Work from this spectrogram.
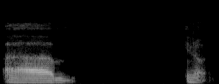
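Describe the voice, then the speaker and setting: An older man with an American accent giving reflective interview answers as a guest, halting and repeating words as his thoughts form. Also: low voice, monotone, warm tone, dry recording, muffled recording. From Long Island, United States. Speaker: podcast guest, talent acquisition advisor.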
